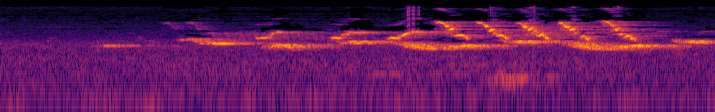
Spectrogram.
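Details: Coleiro, the double-collared seedeater, giving its tui tui zel zel song: a soft opening note, then swooping whistled phrases that build into a rapid, rhythmic burst of high chipped notes. The background is quiet.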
